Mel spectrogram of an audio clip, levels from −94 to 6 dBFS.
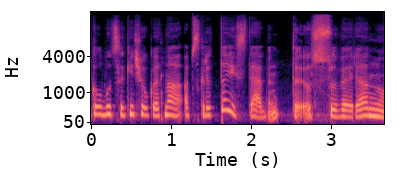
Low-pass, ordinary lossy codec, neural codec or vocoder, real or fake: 14.4 kHz; AAC, 48 kbps; codec, 44.1 kHz, 7.8 kbps, DAC; fake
